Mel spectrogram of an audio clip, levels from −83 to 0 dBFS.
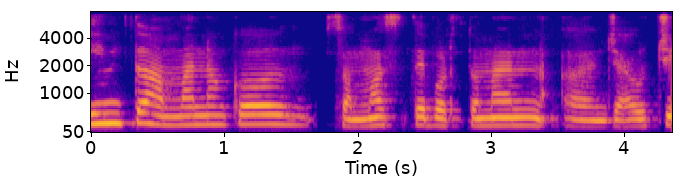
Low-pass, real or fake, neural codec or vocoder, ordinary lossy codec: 7.2 kHz; real; none; AAC, 48 kbps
